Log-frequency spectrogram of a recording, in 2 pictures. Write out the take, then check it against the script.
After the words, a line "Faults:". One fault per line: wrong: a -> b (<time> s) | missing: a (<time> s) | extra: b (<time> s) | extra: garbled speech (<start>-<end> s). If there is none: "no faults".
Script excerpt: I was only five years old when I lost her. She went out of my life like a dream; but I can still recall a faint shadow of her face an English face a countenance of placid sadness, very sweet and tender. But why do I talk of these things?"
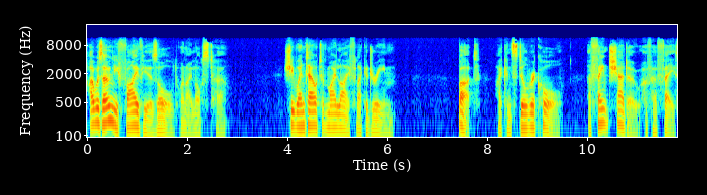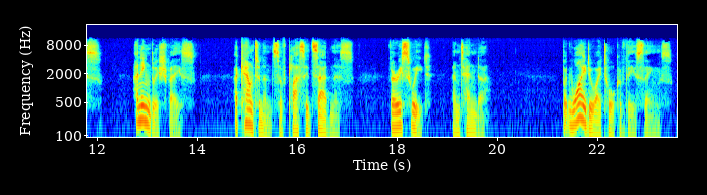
I was only five years old when I lost her. She went out of my life like a dream; but I can still recall a faint shadow of her face an English face a countenance of placid sadness, very sweet and tender. But why do I talk of these things?"
Faults:
no faults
